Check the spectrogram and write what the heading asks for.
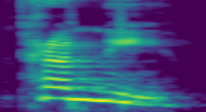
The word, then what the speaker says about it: prynu: Try to roll your R's. Rr. Prynu.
